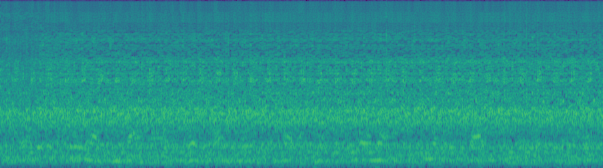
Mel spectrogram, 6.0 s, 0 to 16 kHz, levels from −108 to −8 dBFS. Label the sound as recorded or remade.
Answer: remade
